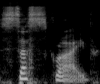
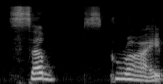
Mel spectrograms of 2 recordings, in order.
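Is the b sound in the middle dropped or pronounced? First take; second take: dropped; pronounced. First: It is said fast with the b sound dropped. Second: It is said carefully with the b sound pronounced. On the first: The speaker calls it wrong. "when you speak too fast, you tend to say um, subscribe" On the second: The speaker calls it right. "it should be subscribe. So you have to say the B first"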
